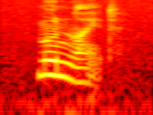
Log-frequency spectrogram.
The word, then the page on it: moonlight: American English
